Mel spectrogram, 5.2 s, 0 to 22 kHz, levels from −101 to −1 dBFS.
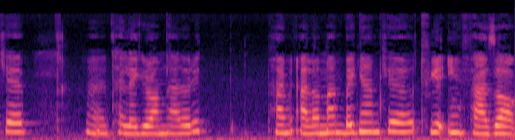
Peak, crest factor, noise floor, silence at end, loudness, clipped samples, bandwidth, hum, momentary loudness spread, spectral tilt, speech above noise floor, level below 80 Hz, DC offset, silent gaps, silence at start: -14 dBFS; 14 dB; -49 dBFS; 0 s; -30 LUFS; under 0.1%; 14.5 kHz; none; 9 LU; -6 dB/octave; 20 dB; -50 dBFS; under 0.1%; none; 0 s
